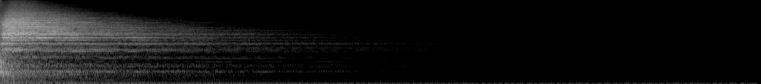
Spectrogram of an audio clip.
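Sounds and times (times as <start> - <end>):
crash cymbal from Roland MV8800: 0.0 - 3.8.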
